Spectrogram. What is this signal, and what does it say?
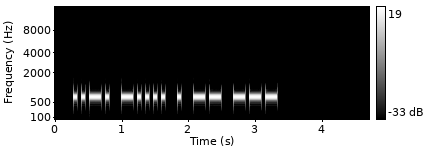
Morse code, heard as a keyed tone, about 20 wpm, 700 Hz. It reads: F6EMO
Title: DXCC-100 Call Signs - 5 Characters - Repeated 3x - 20wpm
